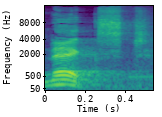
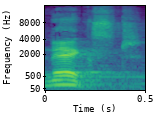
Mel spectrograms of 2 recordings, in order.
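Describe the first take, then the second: The two takes are said the same way.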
